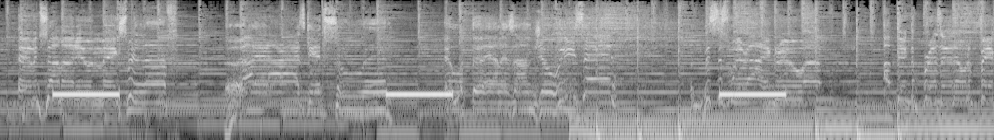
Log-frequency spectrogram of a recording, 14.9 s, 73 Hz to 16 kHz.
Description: Ringback tone (Europe, 425 Hz), with noise.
